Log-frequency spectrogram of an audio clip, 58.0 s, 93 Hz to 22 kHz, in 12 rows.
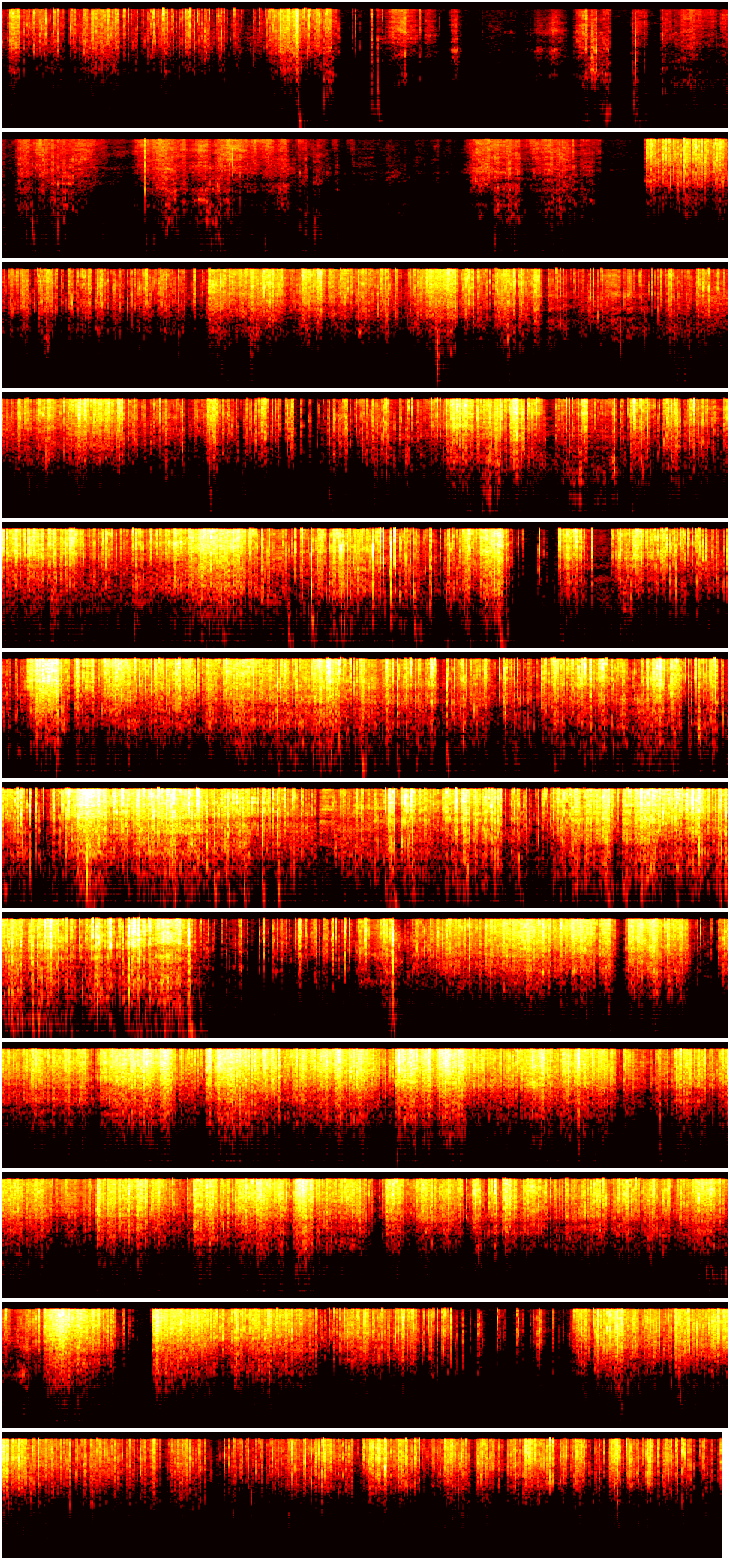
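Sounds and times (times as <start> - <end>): plastic packaging crinkling: 0.0 - 2.6, 9.1 - 58.0.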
